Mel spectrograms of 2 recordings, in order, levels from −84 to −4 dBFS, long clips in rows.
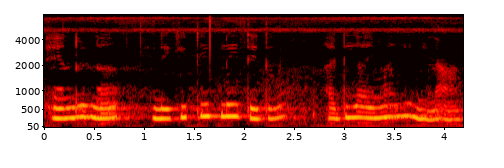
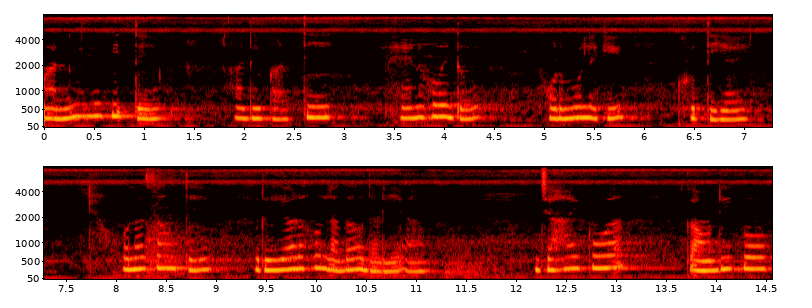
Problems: constant background noise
